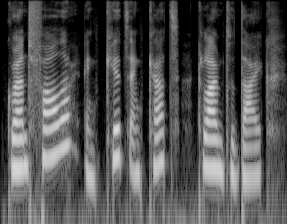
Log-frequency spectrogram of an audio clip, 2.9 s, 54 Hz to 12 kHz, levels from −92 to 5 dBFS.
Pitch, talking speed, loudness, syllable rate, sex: 225 Hz, 165 wpm, -18 LUFS, 4.8 syllables/s, female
